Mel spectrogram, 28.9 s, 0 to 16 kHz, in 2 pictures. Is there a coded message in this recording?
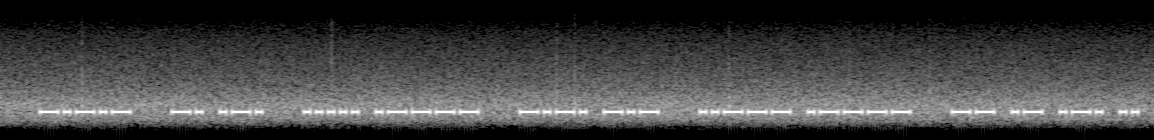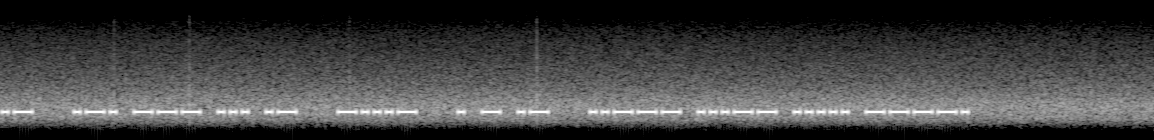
Yes: Morse code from 0.4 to 26.6 s, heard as a keyed tone, machine-sent, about 16 wpm, 750 Hz, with radio static. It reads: <KA> NR 51 CK 21 MARIA ROSA <BT> ETA 2359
